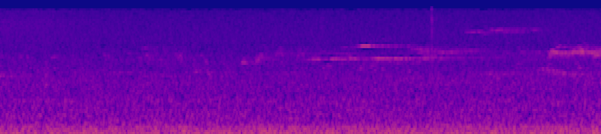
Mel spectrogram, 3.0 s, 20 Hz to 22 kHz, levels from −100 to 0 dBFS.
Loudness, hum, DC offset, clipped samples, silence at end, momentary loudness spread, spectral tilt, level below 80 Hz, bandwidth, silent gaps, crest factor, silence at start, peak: -56 LUFS; none; under 0.1%; under 0.1%; 0 s; 3 LU; -4 dB/octave; -60 dBFS; 16.5 kHz; none; 14 dB; 0 s; -42 dBFS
